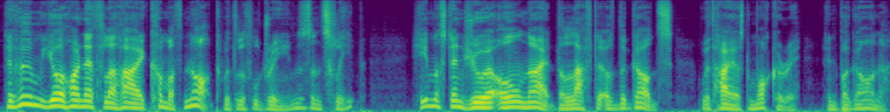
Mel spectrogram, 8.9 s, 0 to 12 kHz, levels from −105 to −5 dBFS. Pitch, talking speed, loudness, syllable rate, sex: 130 Hz, 175 wpm, -19 LUFS, 5.0 syllables/s, male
